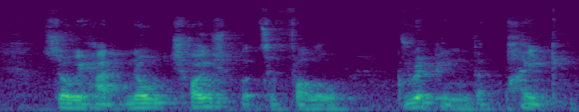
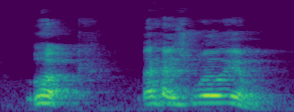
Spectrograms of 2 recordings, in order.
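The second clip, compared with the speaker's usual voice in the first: high, loud, slow call; 13 dB louder than usual. Acted. Doobie calls out, pointing at William, loud. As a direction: point him out across the tower.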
